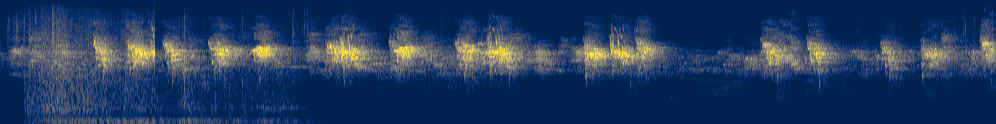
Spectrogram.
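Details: Cheerful budgerigar chatter: after a low, thumping rustle in the first three seconds, steady bursts of bright, buzzy chirps pulse roughly twice a second, warbling on with a short lull near seven seconds.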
